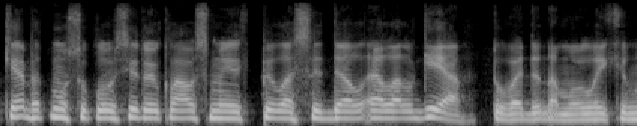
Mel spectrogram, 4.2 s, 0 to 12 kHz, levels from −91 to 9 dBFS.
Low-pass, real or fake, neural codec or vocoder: 10.8 kHz; real; none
